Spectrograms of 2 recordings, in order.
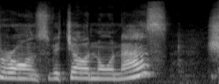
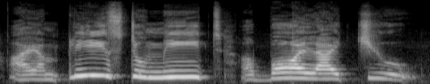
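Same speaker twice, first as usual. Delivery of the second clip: hoarse, rough, deep, heavy voice, slow and loud; 5 dB louder than usual. Telling a story, the speaker voices a character greeting Harry: heavy voice. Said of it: "This is the way with a heavy voice".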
